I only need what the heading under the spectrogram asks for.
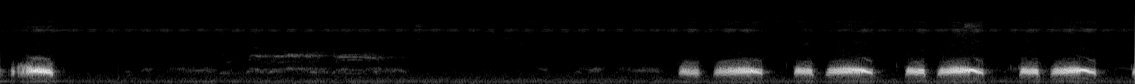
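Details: Female Malaysian-type spotted dove calling to stimulate males, ground-trap decoy; one loud coo, a long quiet stretch, then five steady pairs of low hooting notes, each a short note followed by a drawn-out one.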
